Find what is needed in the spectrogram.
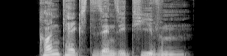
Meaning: strong dative masculine/neuter singular of kontextsensitiv
- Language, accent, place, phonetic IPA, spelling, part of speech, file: German, Germany, Berlin, [ˈkɔntɛkstzɛnziˌtiːvm̩], kontextsensitivem, adjective, De-kontextsensitivem.ogg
